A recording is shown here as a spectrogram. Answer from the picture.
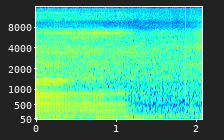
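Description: A man's voice holding a drawn-out hesitation sound, a steady "uhh" for about a second that trails off, over a steady low background hum. A single sharp click comes near the end.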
